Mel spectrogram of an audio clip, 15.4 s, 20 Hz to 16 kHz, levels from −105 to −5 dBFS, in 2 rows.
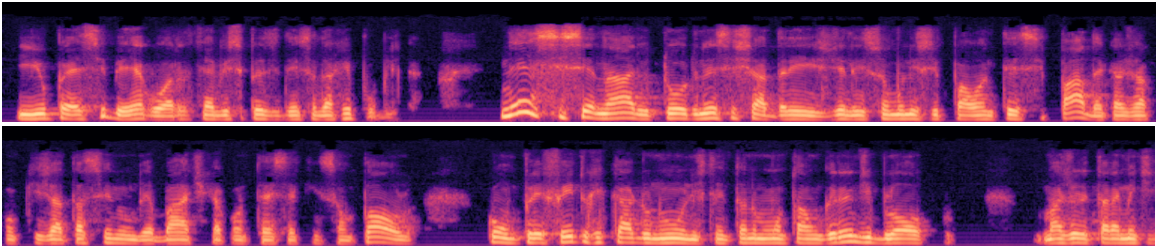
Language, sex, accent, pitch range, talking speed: Portuguese, male, Brazilian, 120-150 Hz, 170 wpm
